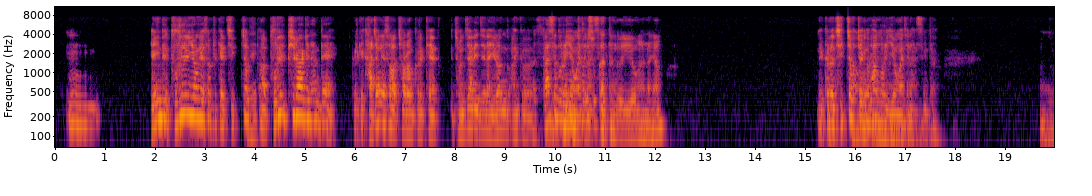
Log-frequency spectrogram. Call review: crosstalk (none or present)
present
